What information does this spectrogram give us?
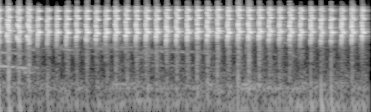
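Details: Lovebird in ngekek style, used as a lure to make other lovebirds sing: a long, fast, high chattering trill of about three even notes a second, steady throughout.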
